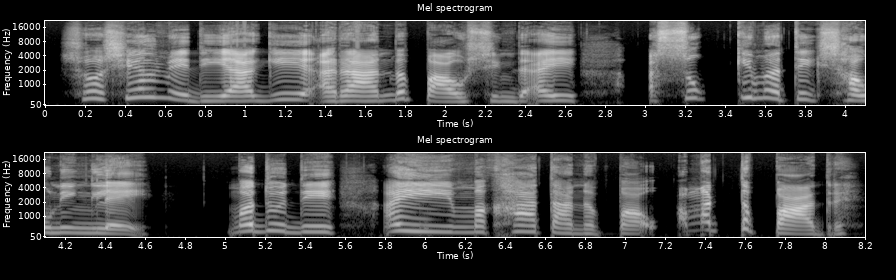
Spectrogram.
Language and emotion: Manipuri, angry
